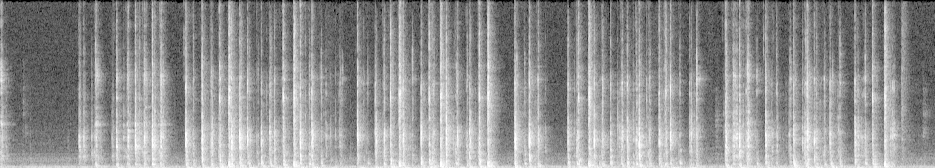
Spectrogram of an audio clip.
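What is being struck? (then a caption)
Plastic computer keyboard. Fingertips press the keys of a full-size black and silver plastic desktop keyboard with a hollow housing, producing rapid, bright typing taps. The taps come in continuous bursts separated by brief pauses, over a faint steady low hum.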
